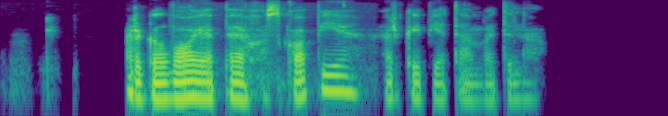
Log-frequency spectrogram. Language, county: Lithuanian, Šiauliai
